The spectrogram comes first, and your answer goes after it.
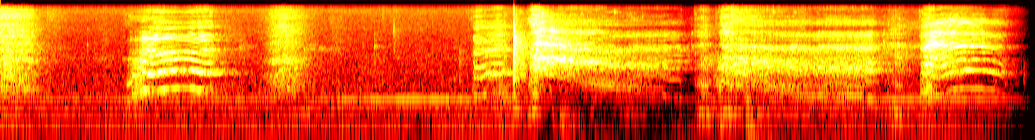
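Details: Lynx screams, two yowling, arched caterwauls at the start and end, set over a steady low hum and broad rushing noise that fills the middle of the recording.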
